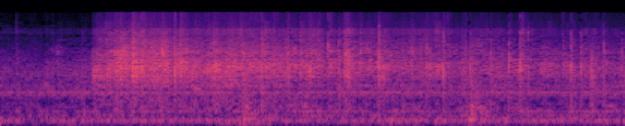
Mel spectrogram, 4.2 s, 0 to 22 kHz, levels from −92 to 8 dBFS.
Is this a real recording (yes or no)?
yes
